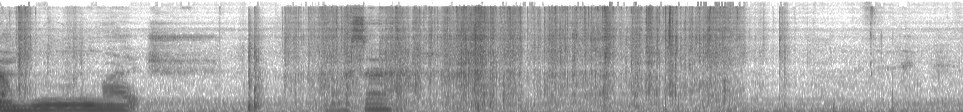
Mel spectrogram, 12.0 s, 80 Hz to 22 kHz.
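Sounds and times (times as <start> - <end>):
packaging crinkling: 0.0 - 1.2, 3.1 - 10.0.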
